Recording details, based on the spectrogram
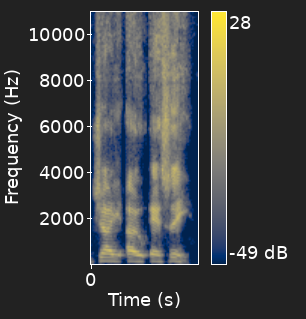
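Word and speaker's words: José: a couple of examples if you met a spanish waiter on a tv show and his name was spelt j-o-s-e how would you pronounce it jose of course right jose no doubt about that what you'll find is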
